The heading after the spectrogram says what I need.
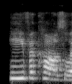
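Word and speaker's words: Hever: neither cows awesome awesome name a favorite place heaver castle down in kent near me gorgeous eve spell it eva castle h-e-v-e-r eva castle it's uh you've heard of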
